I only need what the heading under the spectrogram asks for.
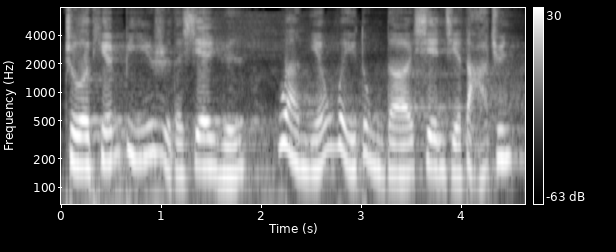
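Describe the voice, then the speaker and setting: A woman's voice: lowish voice, lively intonation, unhurried, a little mellow. A woman reading scripted narration of a fantasy audiobook in a dramatic storytelling style. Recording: long hall reverb.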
